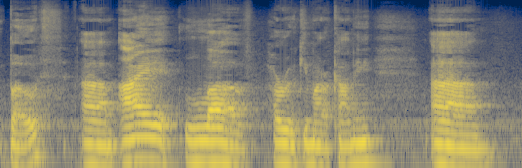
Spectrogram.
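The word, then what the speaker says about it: Murakami: um i love haruki marakami um marukami sorry i always say his name wrong it's always an a first not a you love him he's a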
